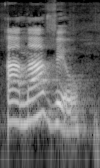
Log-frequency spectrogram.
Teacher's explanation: É a penúltima que é forte. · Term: sílaba forte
